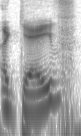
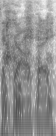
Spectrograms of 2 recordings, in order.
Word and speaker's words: agave: But can you tell me what is the deal with agave? Uh, well, when you read it, it was like it's pronounced agave, but it is in fact pronounced agave.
